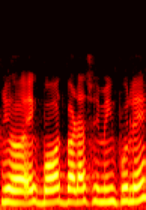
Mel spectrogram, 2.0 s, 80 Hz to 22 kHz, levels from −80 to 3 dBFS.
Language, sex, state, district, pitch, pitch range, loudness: Hindi, female, Goa, North and South Goa, 240 Hz, 235-250 Hz, -13 LUFS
